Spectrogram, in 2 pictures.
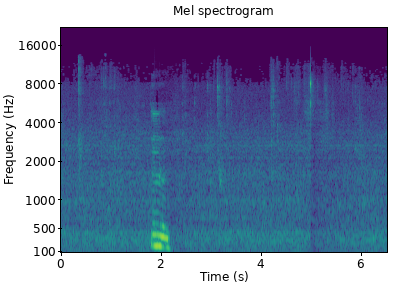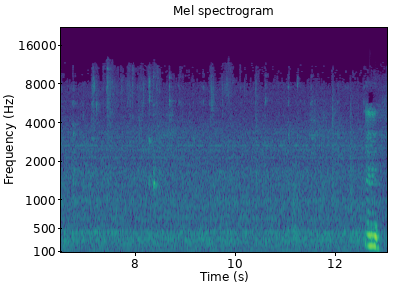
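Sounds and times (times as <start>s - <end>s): steady low hum: 0.0s - 13.0s
wet chewing and lip-smacking: 2.3s - 12.5s.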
